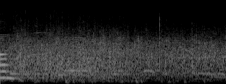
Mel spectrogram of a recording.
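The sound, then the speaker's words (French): Steady applause from part of a parliamentary assembly, a little under half of a deputy's groups, a dense, even patter of clapping hands at moderate loudness throughout, with faint voices murmuring beneath it. “Monsieur le député Fort, vous savez que les effets de manche pour être applaudi par un peu moins de la moitié de vos groupes, si j'ai bien compté.”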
